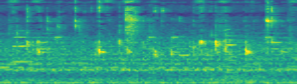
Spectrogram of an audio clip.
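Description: Sencha tea dripping from a paper-filtered tea dripper into the brewed tea in a glass server below: faint, irregular drops, a few a second, over a low steady hum.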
